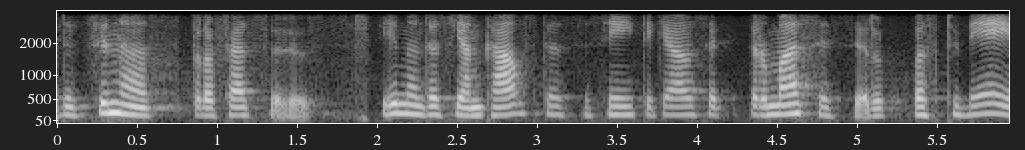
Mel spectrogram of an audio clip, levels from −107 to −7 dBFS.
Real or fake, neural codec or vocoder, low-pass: fake; codec, 16 kHz, 0.5 kbps, X-Codec, HuBERT features, trained on balanced general audio; 3.6 kHz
